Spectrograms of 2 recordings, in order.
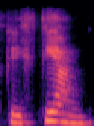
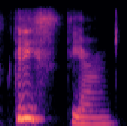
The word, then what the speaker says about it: Cristian: que que se lleve Porque es Cristian no es cristián es Cristian debería llevar tilde en la No pero está con tilde o no A ver déjame ver bien si tiene tilde porque se pronuncia Cristian no Cristian Entonces si es Cristian es grave pero como termina en N Ah acá es el error como termina en N sí no debo tildar lo cierto las palabras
